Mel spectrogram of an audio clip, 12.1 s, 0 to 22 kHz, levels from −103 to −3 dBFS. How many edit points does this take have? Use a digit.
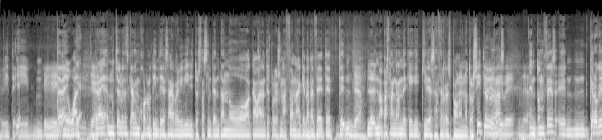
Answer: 0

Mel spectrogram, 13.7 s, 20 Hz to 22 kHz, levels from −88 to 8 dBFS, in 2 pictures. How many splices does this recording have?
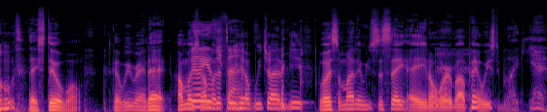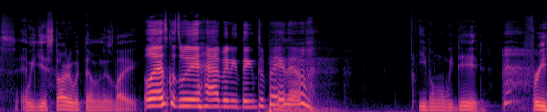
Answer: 4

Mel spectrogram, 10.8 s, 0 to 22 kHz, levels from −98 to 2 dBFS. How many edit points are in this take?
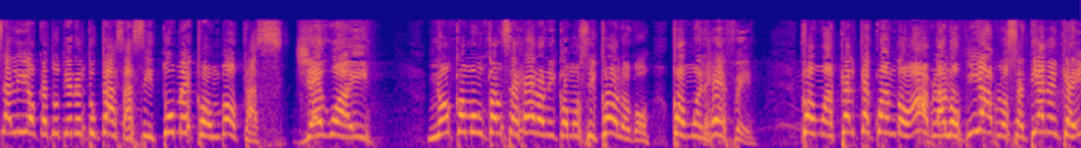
1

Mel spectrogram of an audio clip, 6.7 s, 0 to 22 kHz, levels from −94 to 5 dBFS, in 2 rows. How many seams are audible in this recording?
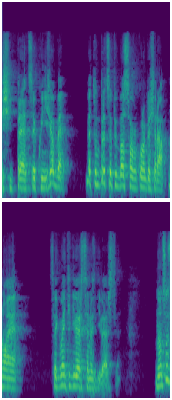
1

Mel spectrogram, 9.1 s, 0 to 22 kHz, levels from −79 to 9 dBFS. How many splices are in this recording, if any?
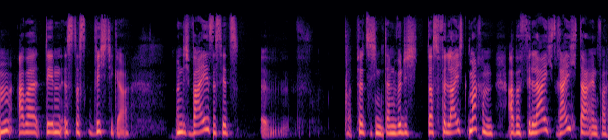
6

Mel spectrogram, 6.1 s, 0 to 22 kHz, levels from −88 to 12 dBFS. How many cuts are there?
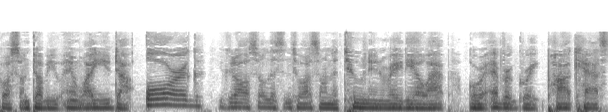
1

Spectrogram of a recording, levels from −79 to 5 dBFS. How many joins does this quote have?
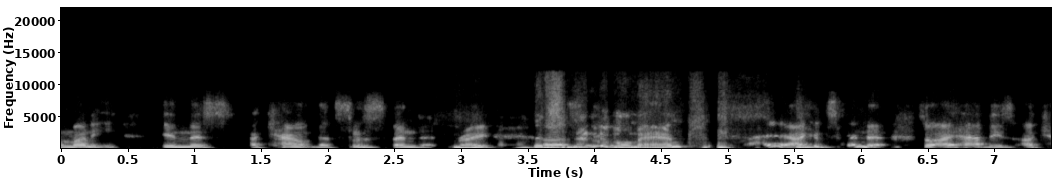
1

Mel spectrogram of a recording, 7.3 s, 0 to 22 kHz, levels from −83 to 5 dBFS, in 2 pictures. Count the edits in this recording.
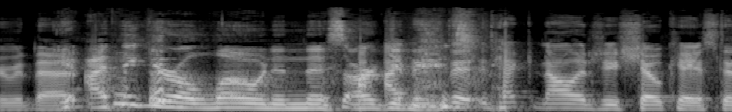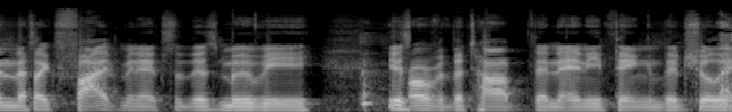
3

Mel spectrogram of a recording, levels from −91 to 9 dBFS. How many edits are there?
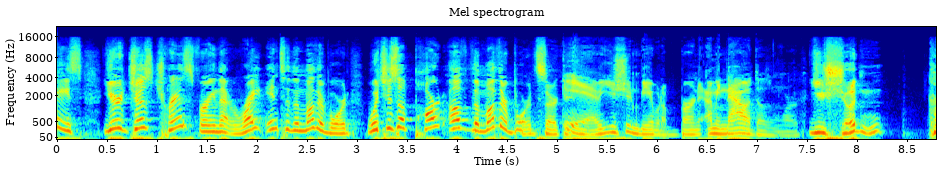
0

